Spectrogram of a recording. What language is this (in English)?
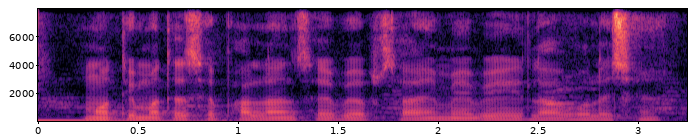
Maithili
